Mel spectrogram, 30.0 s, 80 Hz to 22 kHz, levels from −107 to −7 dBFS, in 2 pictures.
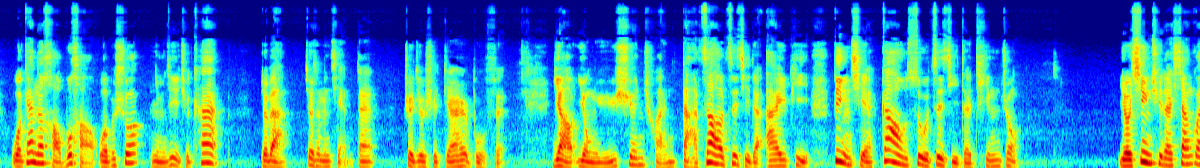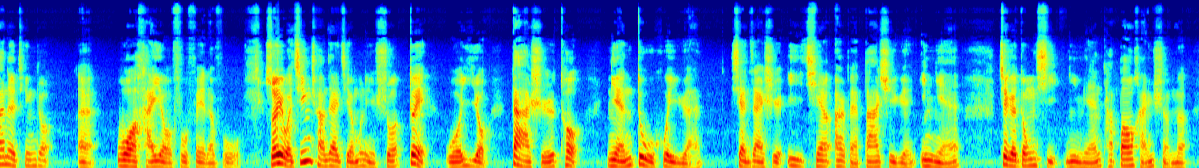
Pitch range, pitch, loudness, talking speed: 120-160 Hz, 130 Hz, -22 LUFS, 225 characters per minute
